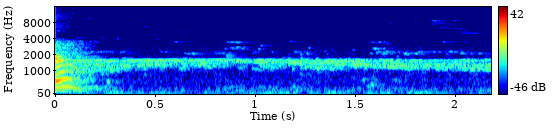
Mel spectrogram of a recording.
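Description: Steady, faint electronic hiss held in a narrow midrange band, unchanging throughout: line noise from a phone call heard over the phone's speaker.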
